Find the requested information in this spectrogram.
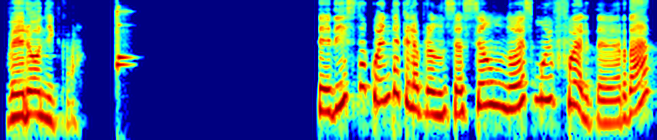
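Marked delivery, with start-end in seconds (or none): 0.1-0.9 Verónica again, soft B; Verónica, lips barely touching. Shown as a demonstration. Teacher repeating the soft B model, gentle. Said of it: "para una B más suave".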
